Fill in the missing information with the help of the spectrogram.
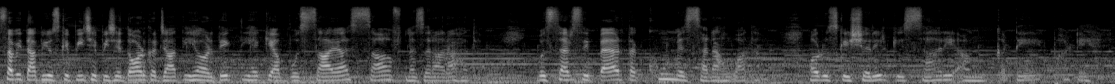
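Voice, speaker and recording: Female narrator reading a scary cartoon story, scripted storytelling, loud music behind. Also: medium pitch, steady tone, a little slow.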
